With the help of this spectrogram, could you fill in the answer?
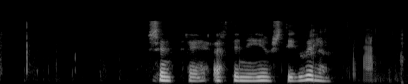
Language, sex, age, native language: Icelandic, female, 40-49, Icelandic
